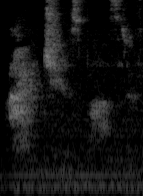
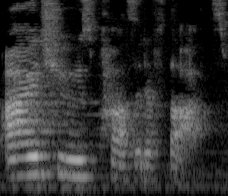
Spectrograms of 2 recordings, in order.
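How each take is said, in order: First: It is said in a whisper. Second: It is said aloud at full voice.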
